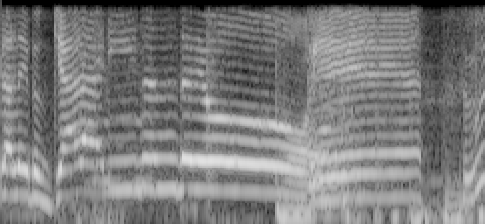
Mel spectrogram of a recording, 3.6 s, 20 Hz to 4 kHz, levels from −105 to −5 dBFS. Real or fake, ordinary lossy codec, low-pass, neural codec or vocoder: fake; none; 3.6 kHz; codec, 16 kHz, 1 kbps, X-Codec, HuBERT features, trained on balanced general audio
